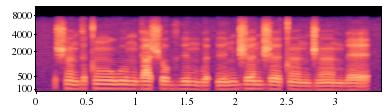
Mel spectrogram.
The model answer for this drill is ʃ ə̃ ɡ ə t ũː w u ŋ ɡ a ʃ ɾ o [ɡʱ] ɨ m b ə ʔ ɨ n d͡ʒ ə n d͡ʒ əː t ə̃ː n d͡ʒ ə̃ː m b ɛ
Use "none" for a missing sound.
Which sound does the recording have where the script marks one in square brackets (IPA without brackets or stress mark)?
ɡʱ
